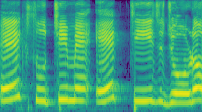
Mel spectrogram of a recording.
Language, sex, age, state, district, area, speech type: Hindi, female, 18-30, Rajasthan, Jodhpur, urban, read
